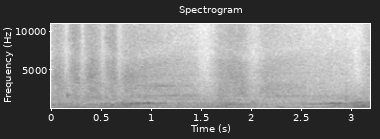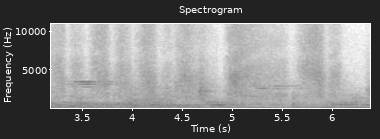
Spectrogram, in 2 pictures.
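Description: Blackboard duster rubbing back and forth over a chalkboard, erasing chalk writing in a run of faint repeated strokes.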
